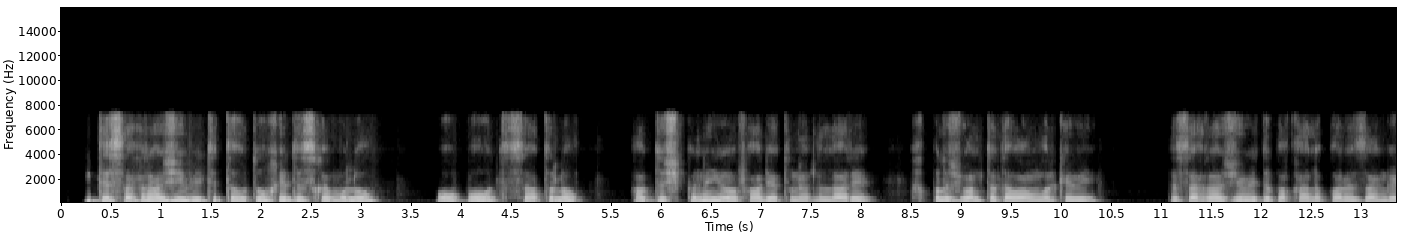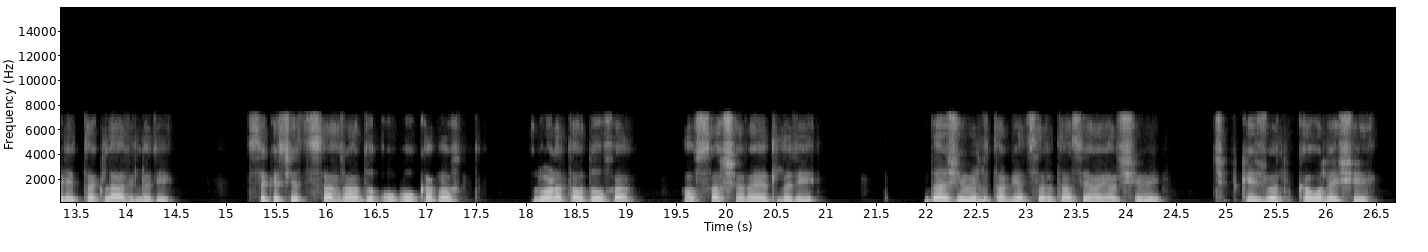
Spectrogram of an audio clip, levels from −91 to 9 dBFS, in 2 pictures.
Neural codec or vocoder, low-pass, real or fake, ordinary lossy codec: none; 7.2 kHz; real; none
